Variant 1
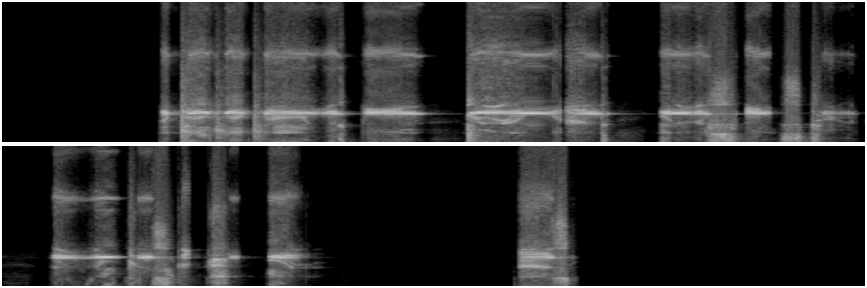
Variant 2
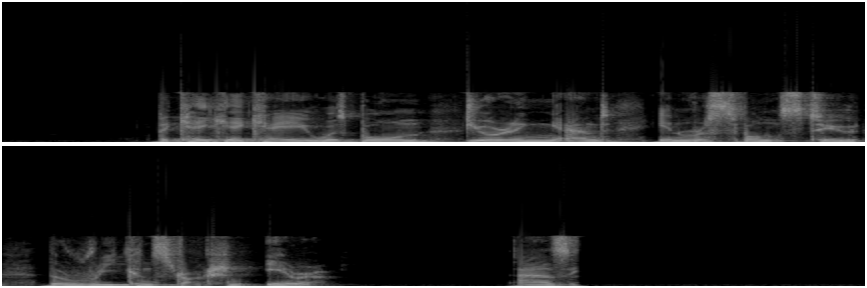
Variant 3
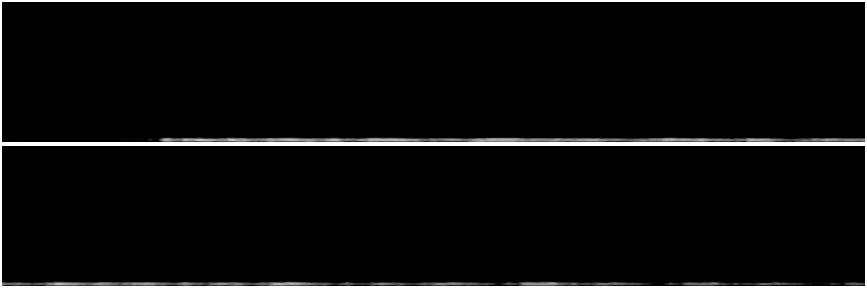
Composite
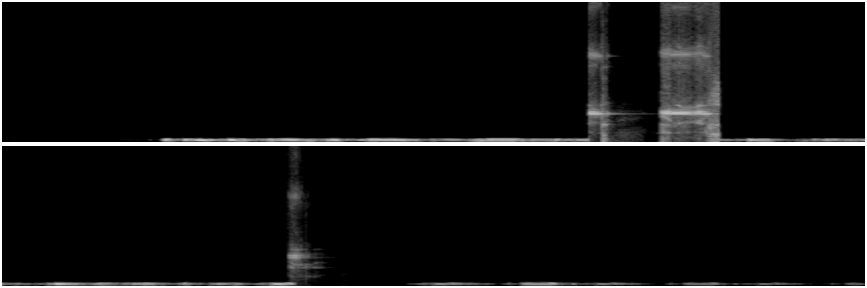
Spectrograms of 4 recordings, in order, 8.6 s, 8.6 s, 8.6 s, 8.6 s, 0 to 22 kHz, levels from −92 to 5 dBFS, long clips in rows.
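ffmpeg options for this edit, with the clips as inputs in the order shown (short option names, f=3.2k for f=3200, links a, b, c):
-filter_complex "[0:a]asplit=2[a][b];[2:a]asplit=3[c][d][e];[c]atrim=end=2.932[f];[a]atrim=start=2.928:end=3.582[g];[d]atrim=start=3.578:end=5.78[h];[b]atrim=start=5.74:end=6.37[i];[e]atrim=start=6.33[j];[f][g]acrossfade=d=0.004:c1=hsin:c2=hsin[k];[k][h]acrossfade=d=0.004:c1=hsin:c2=hsin[l];[l][i]acrossfade=d=0.04:c1=tri:c2=tri[m];[m][j]acrossfade=d=0.04:c1=tri:c2=tri"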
